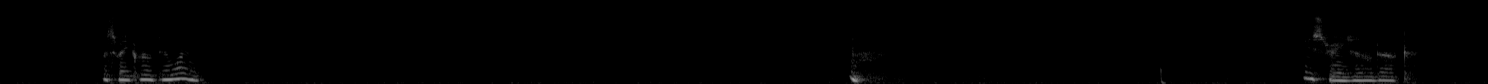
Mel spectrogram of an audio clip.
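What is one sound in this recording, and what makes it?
A kitten meows loudly close by, a few times.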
